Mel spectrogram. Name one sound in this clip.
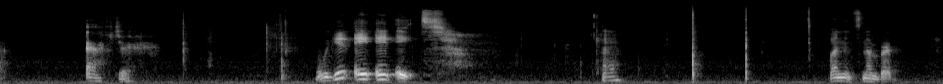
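A playing card is laid softly onto a cloth surface.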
